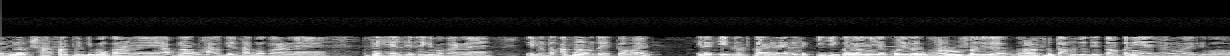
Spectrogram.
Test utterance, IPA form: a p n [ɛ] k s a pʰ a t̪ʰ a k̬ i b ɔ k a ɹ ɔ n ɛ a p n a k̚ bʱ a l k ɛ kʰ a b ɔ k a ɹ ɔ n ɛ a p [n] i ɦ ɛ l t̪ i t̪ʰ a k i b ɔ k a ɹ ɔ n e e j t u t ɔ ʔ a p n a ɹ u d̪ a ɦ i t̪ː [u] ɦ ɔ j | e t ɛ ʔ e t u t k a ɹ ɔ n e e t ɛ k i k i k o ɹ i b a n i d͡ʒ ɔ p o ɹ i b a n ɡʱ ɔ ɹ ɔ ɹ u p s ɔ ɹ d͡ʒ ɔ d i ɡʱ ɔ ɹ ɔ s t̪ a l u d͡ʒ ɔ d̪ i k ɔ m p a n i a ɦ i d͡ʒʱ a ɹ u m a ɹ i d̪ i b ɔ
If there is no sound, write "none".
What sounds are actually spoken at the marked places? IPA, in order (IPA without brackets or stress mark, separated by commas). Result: a, n, ɔ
